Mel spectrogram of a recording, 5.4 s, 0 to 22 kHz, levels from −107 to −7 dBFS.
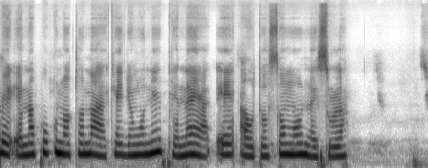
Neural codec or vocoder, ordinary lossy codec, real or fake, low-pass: codec, 44.1 kHz, 2.6 kbps, SNAC; none; fake; none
